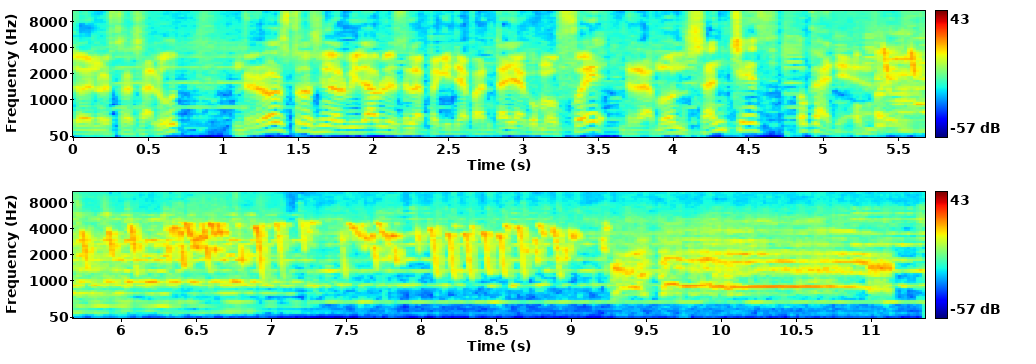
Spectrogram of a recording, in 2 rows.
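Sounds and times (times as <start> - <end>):
speech: 0.0 - 7.0
fowl clucking and chirping: 5.3 - 11.2
rooster crowing: 7.7 - 11.2.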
